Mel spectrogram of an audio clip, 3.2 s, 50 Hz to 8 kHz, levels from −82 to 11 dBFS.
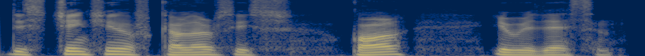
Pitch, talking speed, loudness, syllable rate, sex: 130 Hz, 130 wpm, -18 LUFS, 5.9 syllables/s, male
